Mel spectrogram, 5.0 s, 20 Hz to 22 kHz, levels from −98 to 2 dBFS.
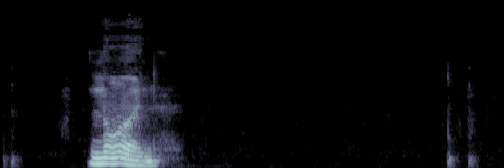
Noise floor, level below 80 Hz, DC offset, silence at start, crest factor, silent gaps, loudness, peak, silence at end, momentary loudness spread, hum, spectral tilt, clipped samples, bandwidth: under -90 dBFS; -72 dBFS; under 0.1%; 0.9 s; 22 dB; none; -25 LUFS; -8 dBFS; 3.45 s; 12 LU; none; -9.5 dB/octave; under 0.1%; 7.4 kHz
